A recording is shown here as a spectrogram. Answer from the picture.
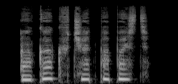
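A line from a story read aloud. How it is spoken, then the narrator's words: Very quiet girl. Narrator (Russian): Девушка старалась говорить очень тихо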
